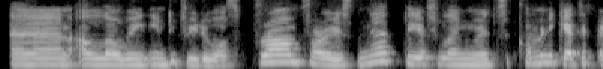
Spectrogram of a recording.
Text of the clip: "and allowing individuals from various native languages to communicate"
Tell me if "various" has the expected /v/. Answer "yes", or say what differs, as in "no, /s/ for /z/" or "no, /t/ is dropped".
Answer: no, /f/ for /v/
